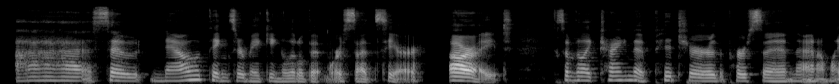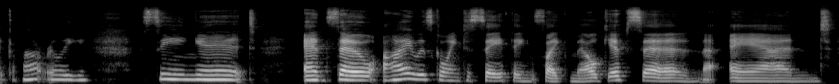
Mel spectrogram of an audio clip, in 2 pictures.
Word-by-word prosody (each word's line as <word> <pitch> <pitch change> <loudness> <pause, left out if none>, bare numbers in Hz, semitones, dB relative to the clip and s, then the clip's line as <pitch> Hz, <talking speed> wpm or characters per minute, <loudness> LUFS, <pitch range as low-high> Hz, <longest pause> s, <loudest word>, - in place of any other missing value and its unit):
Ah, 180 +1 -7
so 170 -4 -3
now 170 +7 -4
things 175 -7 -7
are 160 - -4
making 140 0 -10
a - - -8
little 140 0 -7
bit - - -8
more - - -6
sense - - -2
here. - - -7 0.2
Alright, 180 -3 +5 0.4
so 200 - -6
I'm 190 - -13
like 185 -1 -5
trying 195 +1 -7
to 150 -7 -5
picture 170 -5 -5
the - - -14
person 155 -3 -4
and - - -5
I'm - - -10
like, - - -11
"I'm 200 - -19
not 235 +2 -2
really 215 -2 -3 0.5
seeing 235 -3 +1
it," 220 -2 +4 0.5
and 200 0 +6
so 200 -2 +8
I 225 +7 +3
was 230 -1 +1
going 185 -5 -4
to 185 - -6
say 175 -2 +1
things 150 -4 -7
like, 140 +1 +1
Mel 145 +3 -1
Gibson 160 -6 +2 0.3
and, 145 -2 -1
175 Hz, 145 wpm, -24 LUFS, 150-200 Hz, 0.5 s, so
